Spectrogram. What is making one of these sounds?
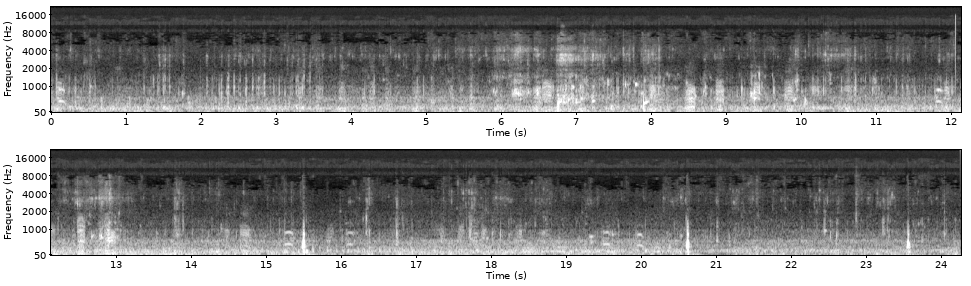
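Birds' feet and beaks stir the sandy bottom with soft scrapes and clicks.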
